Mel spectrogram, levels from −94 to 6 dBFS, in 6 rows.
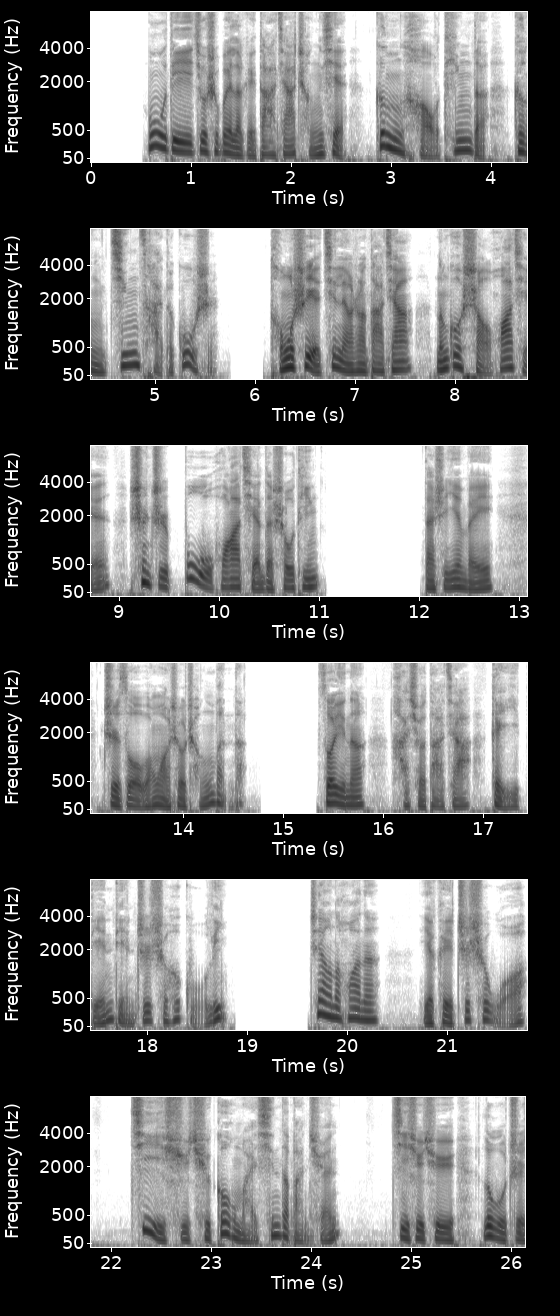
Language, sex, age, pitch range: Chinese, male, 30-49, 95-135 Hz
